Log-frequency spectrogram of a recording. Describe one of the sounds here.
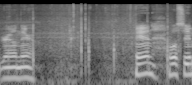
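A wood fire crackles and pops.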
